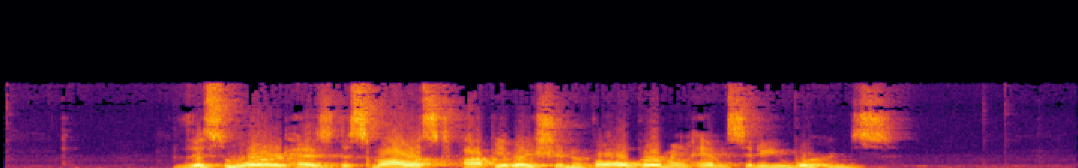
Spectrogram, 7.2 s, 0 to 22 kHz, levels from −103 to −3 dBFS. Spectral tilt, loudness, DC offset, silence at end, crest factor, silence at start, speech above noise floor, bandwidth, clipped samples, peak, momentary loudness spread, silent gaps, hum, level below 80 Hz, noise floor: -4 dB/octave; -11 LUFS; under 0.1%; 1.25 s; 12 dB; 1.15 s; 44 dB; 11.5 kHz; under 0.1%; 0 dBFS; 8 LU; none; none; -52 dBFS; -54 dBFS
